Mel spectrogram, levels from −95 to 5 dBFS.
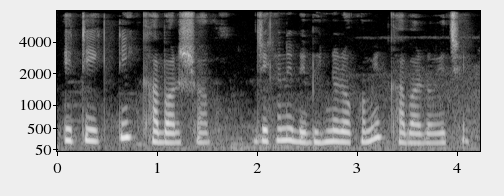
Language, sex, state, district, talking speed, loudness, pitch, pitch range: Bengali, female, West Bengal, Cooch Behar, 125 wpm, -16 LUFS, 220 Hz, 205-245 Hz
